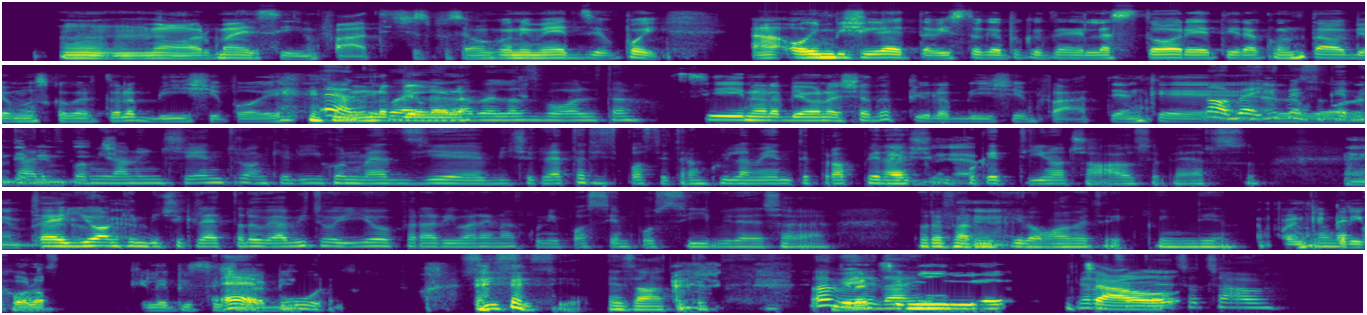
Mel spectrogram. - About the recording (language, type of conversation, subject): Italian, unstructured, Qual è il ricordo più dolce della tua storia d’amore?
- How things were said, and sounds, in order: chuckle; "cioè" said as "ceh"; chuckle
